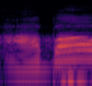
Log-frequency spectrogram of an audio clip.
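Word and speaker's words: אבא: 예전에는 아바 아버지라고 번역했는데 이 아바나 우리의 아빠나 똑같은 개념입니다. 친밀하게 아버지를 부를 때 아바라고 불러요. 발음이 거의 비슷해요.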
